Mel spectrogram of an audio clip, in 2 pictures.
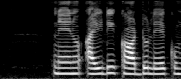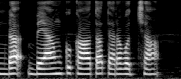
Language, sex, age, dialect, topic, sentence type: Telugu, female, 18-24, Central/Coastal, banking, question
